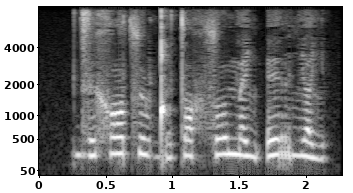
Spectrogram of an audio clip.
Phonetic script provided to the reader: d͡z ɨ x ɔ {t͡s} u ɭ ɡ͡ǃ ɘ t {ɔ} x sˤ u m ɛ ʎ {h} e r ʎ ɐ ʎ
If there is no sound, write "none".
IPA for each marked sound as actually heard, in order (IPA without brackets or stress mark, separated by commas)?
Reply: t͡s, ɔ, ʔ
